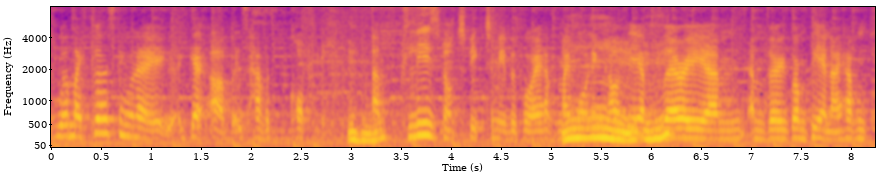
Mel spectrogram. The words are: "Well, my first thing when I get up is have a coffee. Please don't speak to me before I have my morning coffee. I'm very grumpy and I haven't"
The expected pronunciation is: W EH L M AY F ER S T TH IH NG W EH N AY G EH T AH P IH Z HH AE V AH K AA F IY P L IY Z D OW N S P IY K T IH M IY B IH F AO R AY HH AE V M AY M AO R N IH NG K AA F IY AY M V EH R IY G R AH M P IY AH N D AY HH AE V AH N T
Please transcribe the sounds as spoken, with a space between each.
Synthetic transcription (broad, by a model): W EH L M AY F ER S T TH IH NG W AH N AY G EH T AH P IH Z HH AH V AH K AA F IY P L IY Z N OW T S P IY K T IH M IY B IH F AO R AY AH V M AY M AO R N IH NG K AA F IY AY M V EH R IY G R AH M P IY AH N AY HH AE V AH N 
